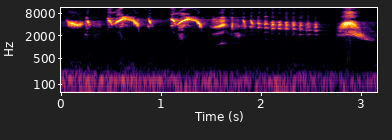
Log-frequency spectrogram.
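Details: Cendet, or long-tailed shrike, in lively song: arched whistled notes rising and falling, then a quick run of chattering notes and a final harsh burst, with a faint low rumble behind.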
